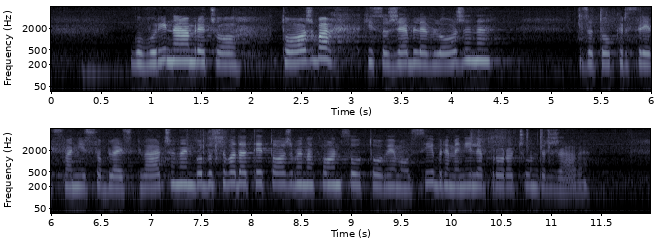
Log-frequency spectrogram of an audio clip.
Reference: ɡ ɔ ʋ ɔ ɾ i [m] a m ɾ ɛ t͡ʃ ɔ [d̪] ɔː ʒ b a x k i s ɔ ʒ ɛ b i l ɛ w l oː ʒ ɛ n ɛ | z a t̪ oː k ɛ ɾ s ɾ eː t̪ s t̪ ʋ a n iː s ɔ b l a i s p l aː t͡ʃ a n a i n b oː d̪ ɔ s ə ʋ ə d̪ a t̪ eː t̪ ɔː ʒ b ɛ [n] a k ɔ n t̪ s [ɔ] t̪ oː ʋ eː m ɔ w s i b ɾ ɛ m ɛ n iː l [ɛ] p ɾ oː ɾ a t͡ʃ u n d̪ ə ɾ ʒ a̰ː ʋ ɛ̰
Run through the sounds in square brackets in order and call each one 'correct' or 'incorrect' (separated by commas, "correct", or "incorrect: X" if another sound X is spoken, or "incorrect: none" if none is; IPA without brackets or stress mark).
incorrect: n, incorrect: t̪, correct, incorrect: u, correct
